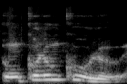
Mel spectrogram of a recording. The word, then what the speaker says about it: uNkulunkulu: No, unkulunkulu. It's pronounced unkulunkulu, and it means inkulu means great.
